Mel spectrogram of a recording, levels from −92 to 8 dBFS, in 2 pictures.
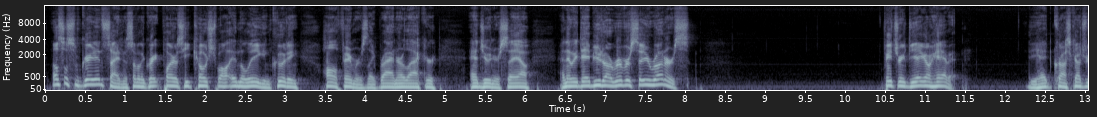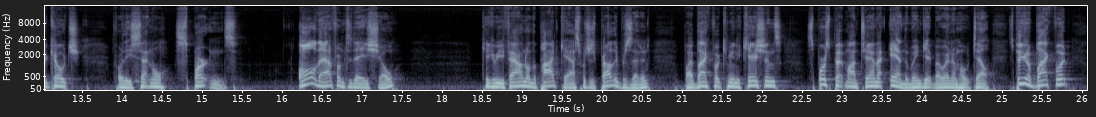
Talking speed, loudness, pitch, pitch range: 170 wpm, -24 LUFS, 125 Hz, 105-145 Hz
